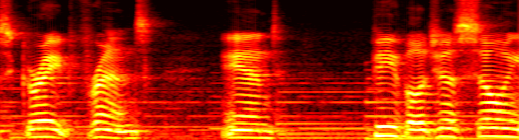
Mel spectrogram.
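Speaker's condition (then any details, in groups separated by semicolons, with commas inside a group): ALS; throat and facial muscles affected, slurred speech, needs interpreter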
